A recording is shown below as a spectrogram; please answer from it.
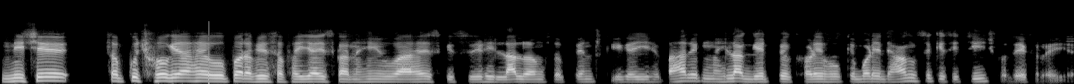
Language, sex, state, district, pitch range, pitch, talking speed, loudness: Hindi, male, Bihar, Gopalganj, 120-155 Hz, 130 Hz, 210 wpm, -16 LUFS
